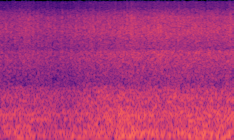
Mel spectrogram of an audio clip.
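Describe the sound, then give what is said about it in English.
Steady rain drums on a moving car, a dense, even hiss over a low road rumble that holds at a constant loudness throughout, with no voices. “Yeah, the sound of the rain is nice, it's just hard to drive in.”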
